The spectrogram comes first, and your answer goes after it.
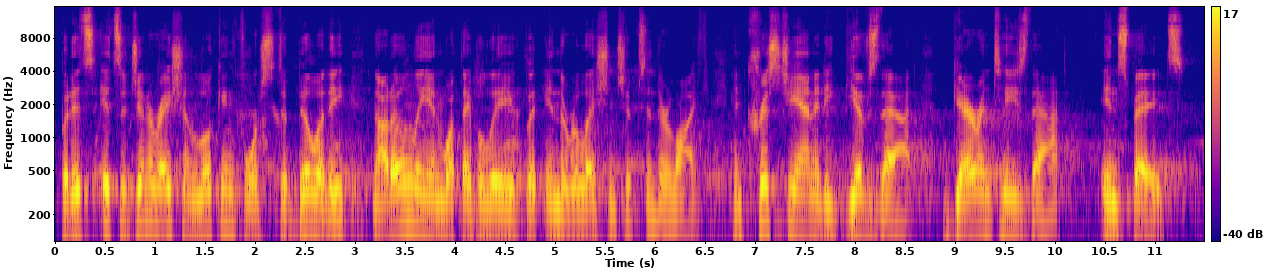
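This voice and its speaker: Deliberate man in a reverberant hall. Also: medium pitch. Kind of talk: interview answer.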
